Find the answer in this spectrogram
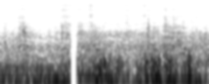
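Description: Wind buffeting the phone's microphone with a steady low rumble, broken by a sudden instant of silence under a second in where the recording is spliced.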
